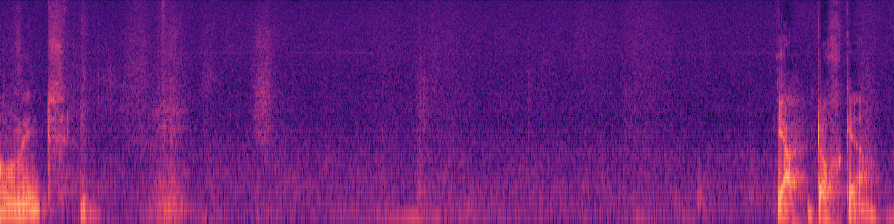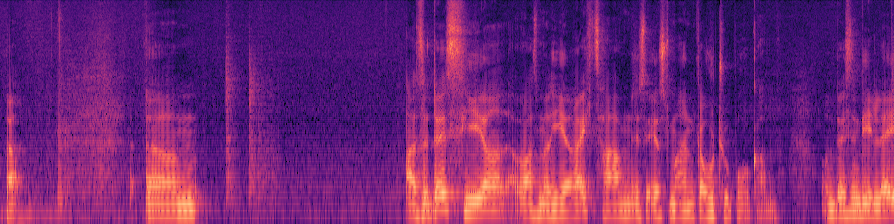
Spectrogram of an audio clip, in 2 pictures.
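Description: A man lectures calmly in a room with some echo.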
